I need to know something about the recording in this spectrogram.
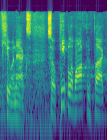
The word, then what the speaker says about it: QNX: So they asked to change the name, so we changed it to QNX, which still sounded like Q Unix because we always pronounced it QNX.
